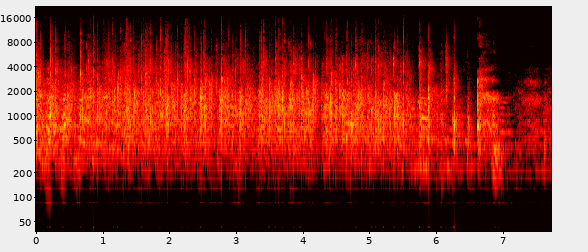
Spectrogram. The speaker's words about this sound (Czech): My ti asi Marečku zatleská.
